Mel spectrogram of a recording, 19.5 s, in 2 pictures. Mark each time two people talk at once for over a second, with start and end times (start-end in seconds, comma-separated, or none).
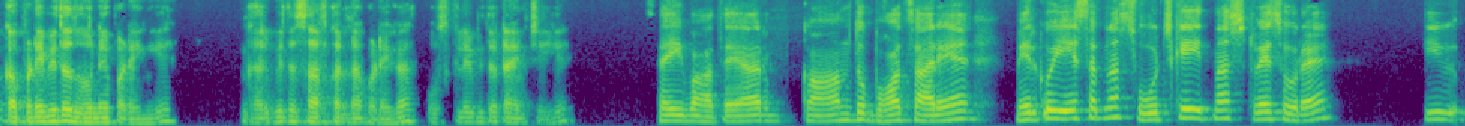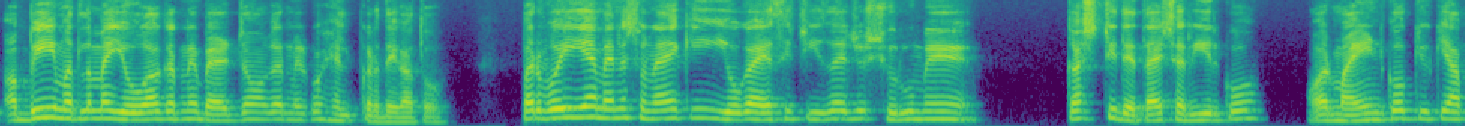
none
